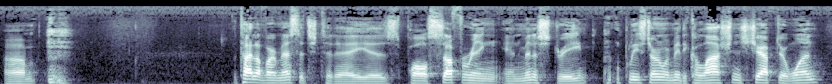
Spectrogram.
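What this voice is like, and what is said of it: Raspy, hoarse voice. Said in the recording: “my raspy voice and my throat clearing this morning”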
